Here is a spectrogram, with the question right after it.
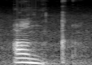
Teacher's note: यानी नाक इसका जो उच्चारण है नासिका और मुख से बाहर आता है। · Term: अनुस्वार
